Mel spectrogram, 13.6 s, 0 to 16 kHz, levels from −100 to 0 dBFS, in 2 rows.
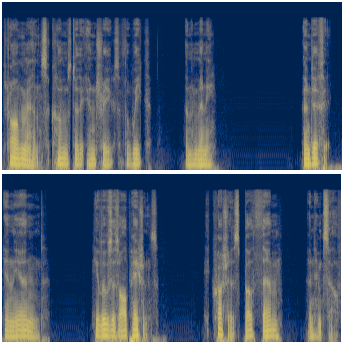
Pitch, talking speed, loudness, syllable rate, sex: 85 Hz, 125 wpm, -22 LUFS, 4.4 syllables/s, male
